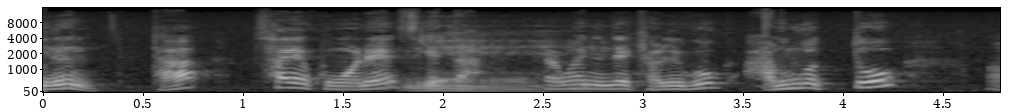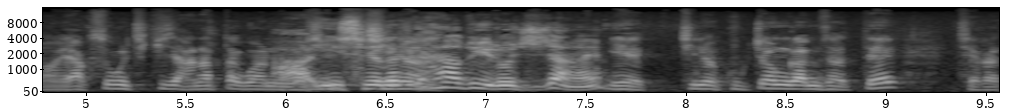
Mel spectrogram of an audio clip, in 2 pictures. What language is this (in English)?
Korean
